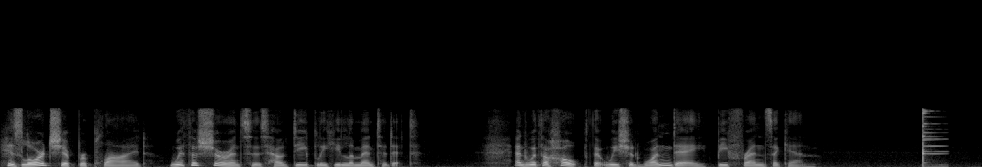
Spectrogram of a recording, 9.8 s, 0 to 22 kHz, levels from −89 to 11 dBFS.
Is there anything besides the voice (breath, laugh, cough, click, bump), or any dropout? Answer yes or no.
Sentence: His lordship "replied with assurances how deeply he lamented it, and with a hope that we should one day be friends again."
yes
